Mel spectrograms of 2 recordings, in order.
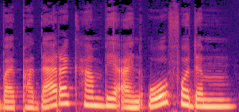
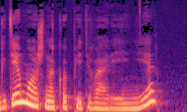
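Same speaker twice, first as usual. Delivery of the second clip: Russian question intonation, ending on варенье; 3 semitones lower than usual. Russian lesson, a phrase stressed like a question: question intonation. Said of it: "Das muss man natürlich dann auch wie eine Frage betonen".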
